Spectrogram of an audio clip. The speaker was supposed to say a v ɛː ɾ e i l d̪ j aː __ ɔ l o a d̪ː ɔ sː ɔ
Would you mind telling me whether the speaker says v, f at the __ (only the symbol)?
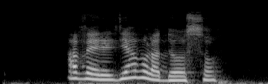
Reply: v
